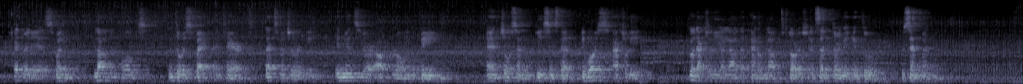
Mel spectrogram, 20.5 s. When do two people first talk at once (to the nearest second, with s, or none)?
none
